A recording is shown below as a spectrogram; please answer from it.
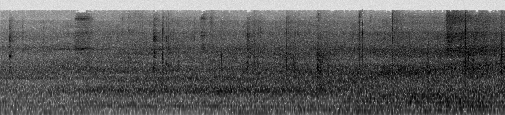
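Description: Steady outdoor rushing noise with a faint low hum, slowly growing louder, and a few light clicks.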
